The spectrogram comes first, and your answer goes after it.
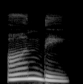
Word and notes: ಅಂದಿ: andi

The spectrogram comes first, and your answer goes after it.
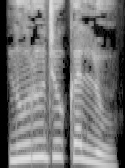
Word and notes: ನುರುಜುಗಲ್ಲು: nugujugallu

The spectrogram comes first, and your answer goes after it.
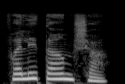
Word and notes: ಫಲಿತಾಂಶ: phalitāmśa

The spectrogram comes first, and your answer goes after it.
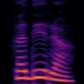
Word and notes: ಘಾತ್ರ: ghātra

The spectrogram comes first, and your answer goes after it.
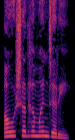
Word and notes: ಔಷಧಮಂಜರಿ: auṣadhamañjari

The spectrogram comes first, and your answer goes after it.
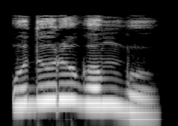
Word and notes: ಉದುರುಗೊಂಬು: Kannada

